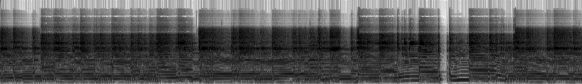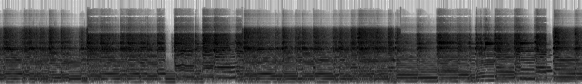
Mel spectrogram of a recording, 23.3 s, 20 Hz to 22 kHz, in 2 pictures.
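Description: Overdriven electric guitar through a Harley Benton Tube15 amp with a Celestion Greenback speaker plays chords and riffs, thick and crunchy, with one brief pause midway.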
